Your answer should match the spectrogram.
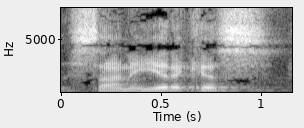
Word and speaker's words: Sinaiticus: He calls it Sinaiticus. I picked up the pronunciation, I think, from my teacher in seminary, Dr. Polhill, Sinaiticus.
